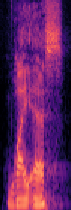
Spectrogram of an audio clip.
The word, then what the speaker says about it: Ys: A new Ys game is coming to PS4. Ys. Y-S. Oh, okay. Yeah, it's pronounced Ys.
